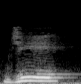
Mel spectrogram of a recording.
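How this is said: It is said as calm, agreeing acknowledgement. The listener agrees with what is being said. "All the time you was agreeing"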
